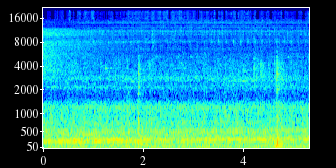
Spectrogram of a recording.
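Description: Train in the Derail Valley simulator easing backward after its brake is released, a steady low rumble and hum of rolling cars with a few faint clanks, no talking.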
